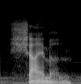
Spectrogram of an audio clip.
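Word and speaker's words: Szymon: Driver's name, Shimon. That's spelled S-Z-Y-M-O-N.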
